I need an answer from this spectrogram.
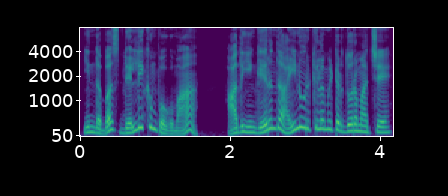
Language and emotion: Tamil, surprised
